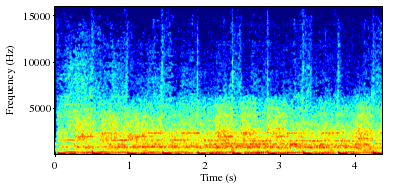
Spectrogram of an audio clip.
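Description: Music with a steady, fast thumping beat and sustained tones, starting abruptly.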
